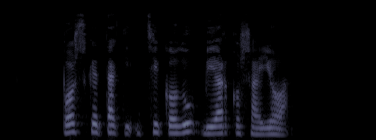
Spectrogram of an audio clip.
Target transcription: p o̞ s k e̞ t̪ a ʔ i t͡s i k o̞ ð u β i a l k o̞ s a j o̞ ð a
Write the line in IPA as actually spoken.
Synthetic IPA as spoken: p o̞ s k e̞ t̪ a k i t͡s i k o̞ ð u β i a ɾ k o̞ s a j o̞ a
